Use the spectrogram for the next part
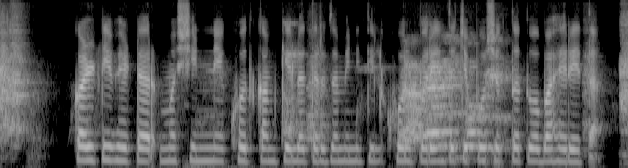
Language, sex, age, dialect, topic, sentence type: Marathi, female, 25-30, Northern Konkan, agriculture, statement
